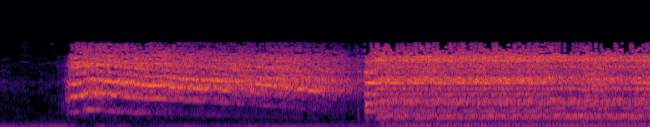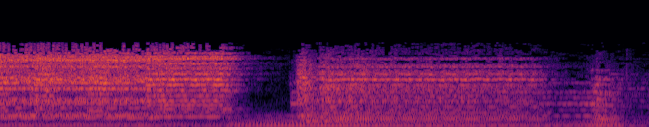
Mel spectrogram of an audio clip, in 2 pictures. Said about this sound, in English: From way up in the heights of the stage, the opera house was pierced with a blood-curdling scream. That was no ordinary scream. It was a scream of death.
